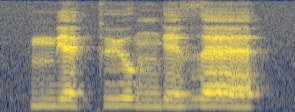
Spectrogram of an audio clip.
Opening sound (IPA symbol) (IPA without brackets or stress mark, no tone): mʲ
